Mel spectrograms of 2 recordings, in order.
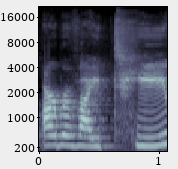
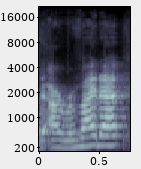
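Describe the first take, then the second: First: It uses the standard pronunciation of the word. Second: It uses a local regional pronunciation of the word. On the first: "which I think is the proper pronunciation" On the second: "In our region, we've always said"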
